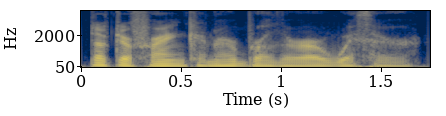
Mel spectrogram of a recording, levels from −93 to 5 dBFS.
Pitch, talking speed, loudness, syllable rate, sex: 90 Hz, 275 wpm, -17 LUFS, 6.1 syllables/s, male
